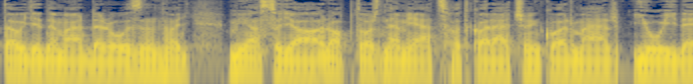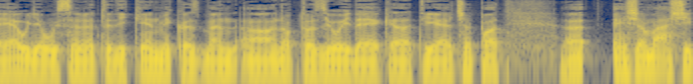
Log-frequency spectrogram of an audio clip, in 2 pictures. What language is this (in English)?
Hungarian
